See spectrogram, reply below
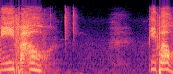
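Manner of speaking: projected stage whisper. Calling out a name in the game; shout-whisper. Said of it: "I'm like shout whispering this".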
